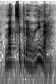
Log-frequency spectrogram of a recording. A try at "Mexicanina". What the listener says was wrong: It's not arena. It's Mexican Nina.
